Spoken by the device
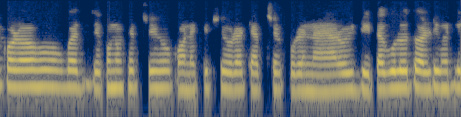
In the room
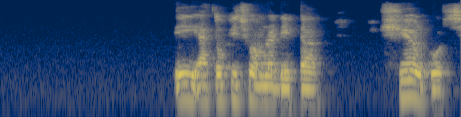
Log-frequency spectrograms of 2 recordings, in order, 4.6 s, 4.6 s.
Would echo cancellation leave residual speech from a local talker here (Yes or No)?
Yes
